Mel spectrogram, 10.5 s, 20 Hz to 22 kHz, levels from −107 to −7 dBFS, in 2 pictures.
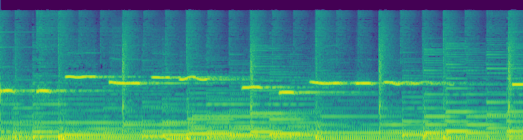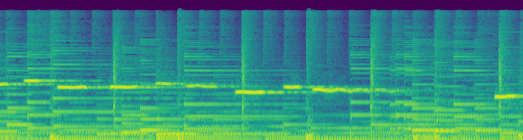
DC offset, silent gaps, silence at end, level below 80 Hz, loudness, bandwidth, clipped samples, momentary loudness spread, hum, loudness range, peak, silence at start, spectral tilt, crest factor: under 0.1%; none; 0 s; -26 dBFS; -16 LUFS; 16.5 kHz; under 0.1%; 6 LU; none; 2 LU; -2 dBFS; 0 s; -5.5 dB/octave; 14 dB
